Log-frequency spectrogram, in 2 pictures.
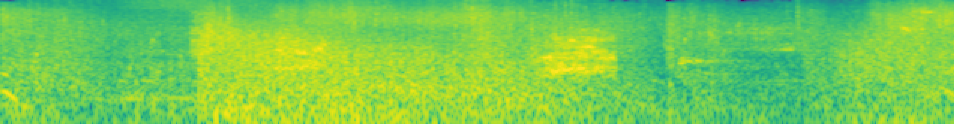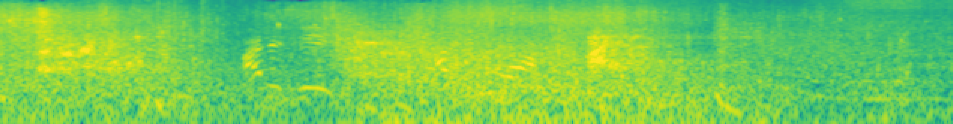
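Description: Magical blasts and explosions crackle and boom in a game battle.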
